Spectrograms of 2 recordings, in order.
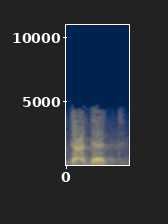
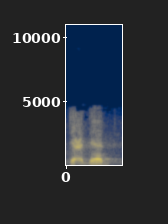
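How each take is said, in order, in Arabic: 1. يُنطق المقطع الأول بحركة 'a'. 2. يُنطق المقطع الأول بحركة 'i'. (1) "هتقول تعداد" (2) "مش هتقول تعداد"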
